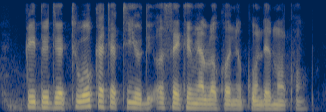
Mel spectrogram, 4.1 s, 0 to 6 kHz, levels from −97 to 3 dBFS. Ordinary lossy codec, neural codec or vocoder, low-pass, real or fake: none; codec, 24 kHz, 1 kbps, SNAC; 5.4 kHz; fake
